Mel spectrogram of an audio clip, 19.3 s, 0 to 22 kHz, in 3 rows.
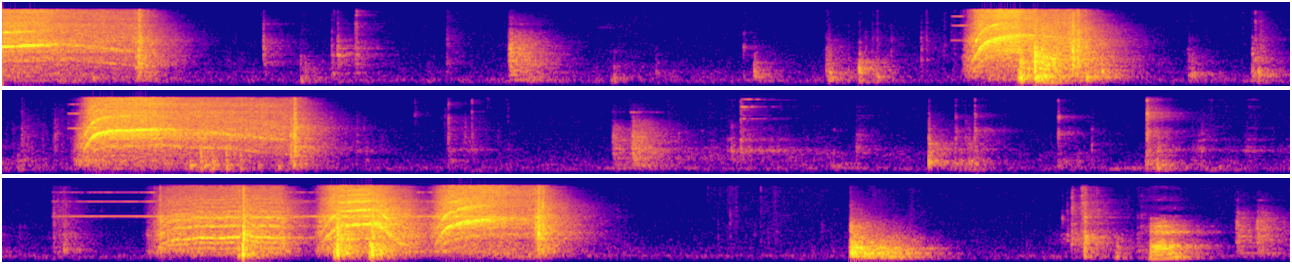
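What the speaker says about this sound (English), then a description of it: "I'm going to unscrew these 3 screws." A power screwdriver backs three screws out of a jimmy proof lock in short whirring bursts separated by quiet pauses, with small clicks and handling noises in between.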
